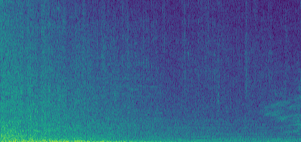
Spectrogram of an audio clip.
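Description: An explosion booms loudly and rumbles away.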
